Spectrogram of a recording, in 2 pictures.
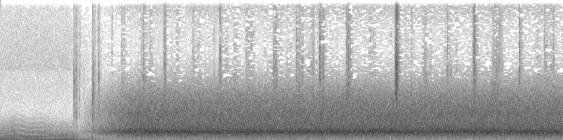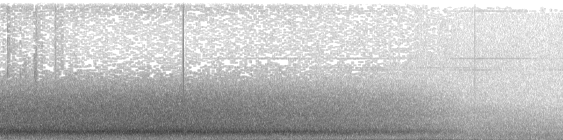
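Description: Wind roars steadily in a sandstorm, then eases.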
